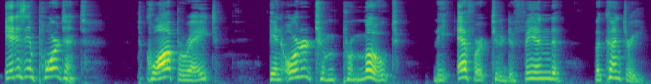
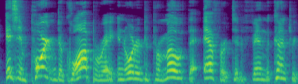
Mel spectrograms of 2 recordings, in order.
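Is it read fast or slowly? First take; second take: slowly; fast. First: It is read slowly. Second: It is read quickly.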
